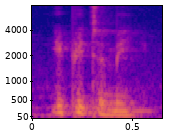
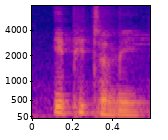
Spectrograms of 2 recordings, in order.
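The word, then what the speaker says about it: epitome: ಹೇಳ್ತಾರೆ ಎಪಿಟಮ್ ಅಂತ ಹೇಳ್ತಾರೆ ಬಟ್ the actual pronunciation is ಎಪಿಟಮಿ ಎಪಿಟಮಿ ಅದು ಯಾಕೆ ಹಂಗಿದೆ ಅದಕ್ಕೆ ನನ್ನ ಹತ್ರ ಉತ್ತರ ಇಲ್ಲ ಬಟ್ ಅದು ಹಂಗೆ ಪ್ರೊನೌನ್ಸ್ ಮಾಡ್ತಾರೆ ಅನ್ನೋದನ್ನ ನಾನು ಹೇಳಬಲ್ಲೆ ಓಕೆ ಸೊ ಇಪಿಟಮಿ ಎಪಿಟಮಿ ಇದರ ಸರಿಯಾದ ಉಚ್ಚಾರಣೆ ಏನು ಅದೇನೆ ಇಲ್ಲಿ ಈ ಸಿಂಬಲ್ಸ್ ಅನ್ನ ಕಲಿತರೆ ನೀವು ಕಂಪ್ಲೀಟ್ ಆಗಿ ಇಂಗ್ಲಿಷ್ ಅನ್ನ ಪ್ರೊನೌನ್ಸ್ ಮಾಡಬಹುದು ಇಪ್ ಇಟ್ ಅ ಮ್ ಇಪಿಟಮಿ okay next ಇದು ಹೆಂಗೆ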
